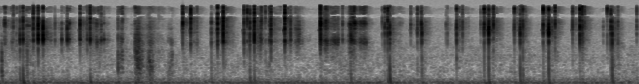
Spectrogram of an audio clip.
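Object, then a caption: Small glass nail polish bottle. Long acrylic nails tap quickly on a small glass nail polish bottle, full of red polish and topped with a black plastic cap. The result is a rapid, irregular series of sharp, bright clicks that stop instantly, over a faint low rumble.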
